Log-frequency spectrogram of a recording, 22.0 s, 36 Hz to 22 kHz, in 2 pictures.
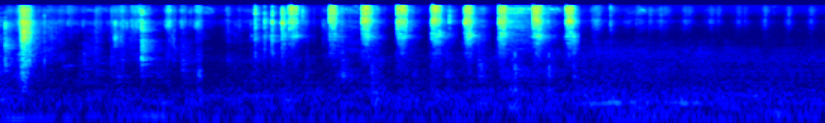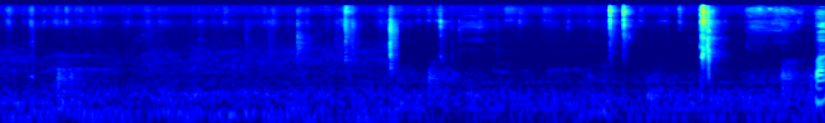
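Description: Ratchet wrench with an 8 mm socket clicking in quick runs while undoing the carburetor's mounting nuts on a small motorcycle engine. This is followed by a quieter stretch, then a few more light metal clicks near the end as the carburetor is worked free.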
